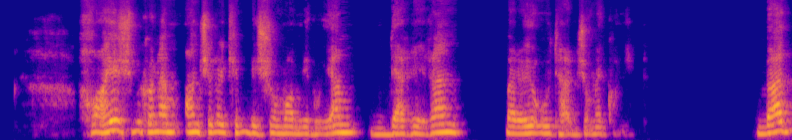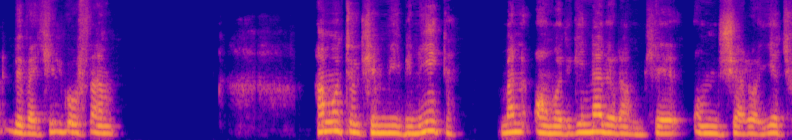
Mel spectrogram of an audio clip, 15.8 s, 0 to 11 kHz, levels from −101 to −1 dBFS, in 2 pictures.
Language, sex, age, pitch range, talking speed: Persian, male, 60-79, 170-210 Hz, 100 wpm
